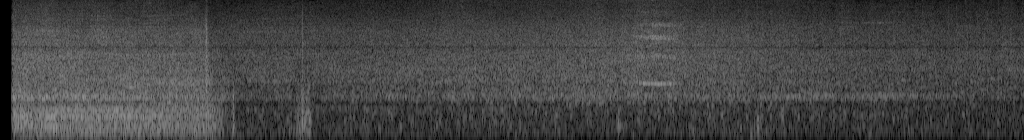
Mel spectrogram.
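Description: Steady outdoor background hiss, louder for the first two seconds and then even. A few faint clicks and a brief high-pitched call come near the middle.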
